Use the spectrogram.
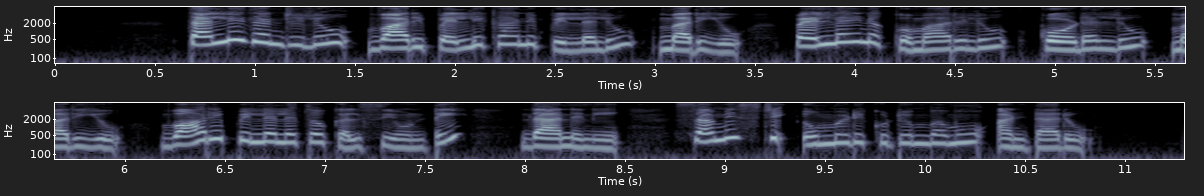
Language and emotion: Telugu, neutral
